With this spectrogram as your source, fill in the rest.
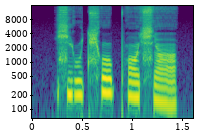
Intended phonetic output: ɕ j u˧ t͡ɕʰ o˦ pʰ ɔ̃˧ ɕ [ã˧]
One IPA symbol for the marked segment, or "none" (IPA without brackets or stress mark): ã˨˩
